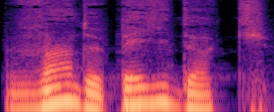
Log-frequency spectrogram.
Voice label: pronunciation fr vin de pays doc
